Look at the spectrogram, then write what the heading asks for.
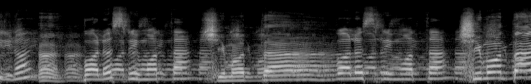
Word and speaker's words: শ্রী: ছিড়ি ছিড়ি নন বলো শ্রী শ্রী কি বলো শ্রী শ্রী সিরি আমি কি সিড়ি সিড়ি বললাম্যা বলে সিড়ি দিয়ে নামিয়ে দাও আমি বলেছি শ্রী শ্রী ঠিক করে উচ্চারণ তুমি ঠিক করে উচ্চারণ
